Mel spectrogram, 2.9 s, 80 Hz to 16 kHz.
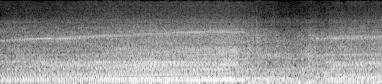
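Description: A BMW R1250 GS Adventure motorcycle on a 60-mph country road gives a loud, steady engine drone with rising and shifting pitch and steady wind rush throughout.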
